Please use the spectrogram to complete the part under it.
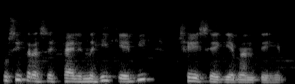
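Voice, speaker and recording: Male teacher, patient and methodical, husky voice. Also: medium pitch, animated, normal speed, a little mellow. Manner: patient, repeats each example, then translates it. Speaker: Arabic grammar teacher. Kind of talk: explaining a lesson.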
